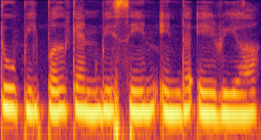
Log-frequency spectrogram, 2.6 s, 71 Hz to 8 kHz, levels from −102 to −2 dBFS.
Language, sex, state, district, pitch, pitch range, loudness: English, female, Assam, Kamrup Metropolitan, 185 Hz, 180-195 Hz, -14 LUFS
